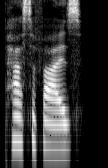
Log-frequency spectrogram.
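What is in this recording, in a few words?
"pacifies", American English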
